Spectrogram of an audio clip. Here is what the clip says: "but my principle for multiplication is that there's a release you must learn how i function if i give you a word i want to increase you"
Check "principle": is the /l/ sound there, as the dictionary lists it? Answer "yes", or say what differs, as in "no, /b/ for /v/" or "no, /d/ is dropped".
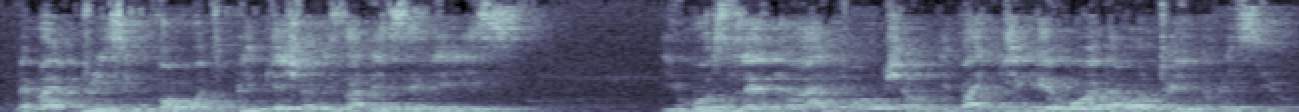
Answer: no, /n/ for /l/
